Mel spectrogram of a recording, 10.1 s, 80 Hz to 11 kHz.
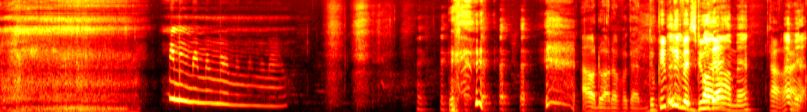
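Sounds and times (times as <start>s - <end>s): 
person imitating snoring: 0.0s - 1.8s
laughter: 5.2s - 7.2s
speech: 5.6s - 6.1s, 7.3s - 10.0s.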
